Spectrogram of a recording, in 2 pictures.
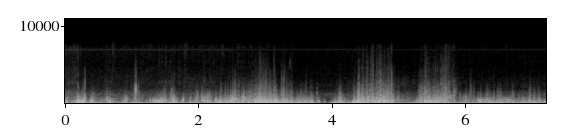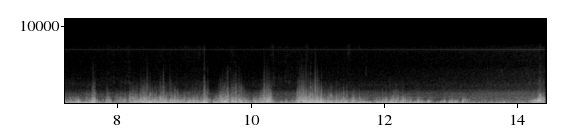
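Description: Wind buffeting the microphone: a low noise that comes in gusts, swelling and fading every second or two, with a few stronger gusts around the middle.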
